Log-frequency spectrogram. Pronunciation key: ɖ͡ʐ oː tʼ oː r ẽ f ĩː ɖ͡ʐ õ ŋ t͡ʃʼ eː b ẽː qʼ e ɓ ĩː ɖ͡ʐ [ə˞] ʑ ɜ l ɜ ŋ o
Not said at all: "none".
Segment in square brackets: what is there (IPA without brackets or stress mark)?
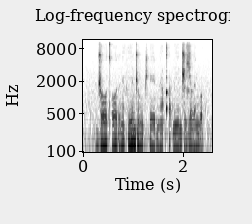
ə˞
